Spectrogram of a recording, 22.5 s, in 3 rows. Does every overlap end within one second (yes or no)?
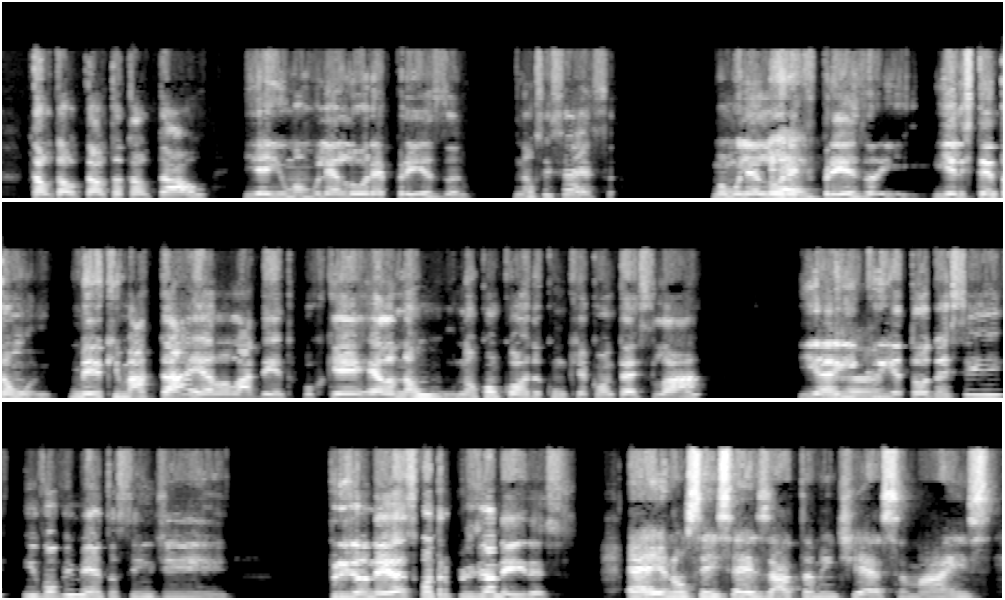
yes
